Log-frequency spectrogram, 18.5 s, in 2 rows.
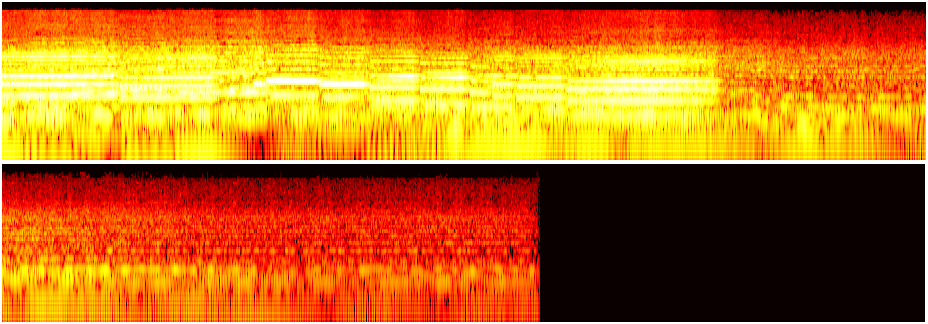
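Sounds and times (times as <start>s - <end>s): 
baroque concert for flute and oboe in a minor key: 0.0s - 14.4s.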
